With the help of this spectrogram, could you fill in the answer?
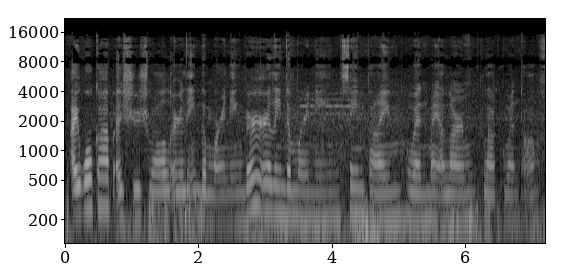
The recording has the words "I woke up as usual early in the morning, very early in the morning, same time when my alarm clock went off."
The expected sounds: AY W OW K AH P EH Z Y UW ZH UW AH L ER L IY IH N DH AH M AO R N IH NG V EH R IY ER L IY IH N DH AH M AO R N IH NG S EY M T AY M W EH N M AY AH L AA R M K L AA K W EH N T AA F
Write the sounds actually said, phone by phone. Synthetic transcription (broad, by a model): AY W OW K AH P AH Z Y UW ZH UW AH L ER L IY IH N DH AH M AO R N IH NG V EH R IY ER L IY IH N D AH M AO R N IH NG S EY M T AY M W EH N M AY AH L AA R M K L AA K W EH N T AA F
